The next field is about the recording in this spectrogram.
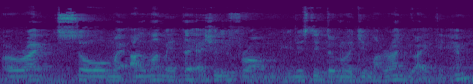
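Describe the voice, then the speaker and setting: A man's voice: mid-range voice, level tone, fast talker. A man in his thirties from Malaysia, whose first language is Malay, speaking English in an interview and often saying "all right" and "okay". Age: 30s. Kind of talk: self-introduction and interview answers. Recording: echoey room with background noise.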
